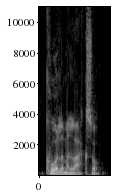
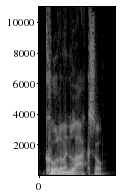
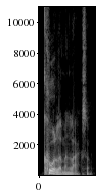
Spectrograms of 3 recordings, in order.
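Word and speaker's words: Kuolemanlaakso: But in Finnish, they always put an emphasis on the first syllable. So, whereas in English, you might have assumed it might be Kuolema Laakso.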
